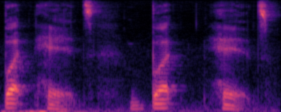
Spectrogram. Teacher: the T sound basically disappears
